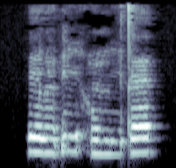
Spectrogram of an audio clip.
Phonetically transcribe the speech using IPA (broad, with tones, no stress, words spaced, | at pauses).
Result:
e˦˨lĩ˧ɗiː˦ hũ˧ ŋiː˨tɛ˦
